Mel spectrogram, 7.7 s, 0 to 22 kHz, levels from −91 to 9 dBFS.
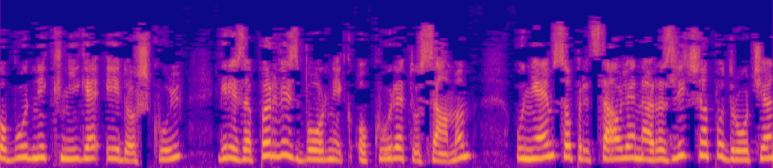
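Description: Speech carries heavy WMA compression damage throughout, likely from a low-bitrate transform encode around 32 kbps: washy, ringing tone with breathing hiss, nothing above 19.3 kHz, unlike broadband noise. Pre-echo appears from 0.49 to 0.55 s, about 53 ms of hiss leading a sharp attack rather than trailing it, which separates it from reverb or ringing.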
